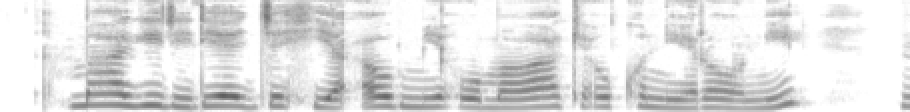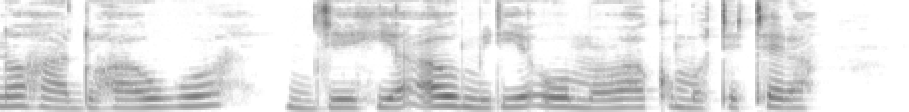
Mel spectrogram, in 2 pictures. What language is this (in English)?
Kikuyu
